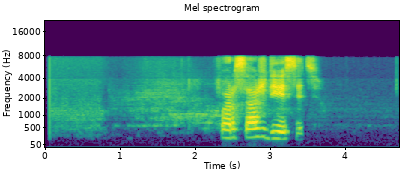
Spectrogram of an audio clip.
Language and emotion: Russian, neutral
